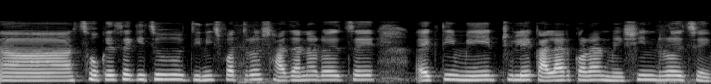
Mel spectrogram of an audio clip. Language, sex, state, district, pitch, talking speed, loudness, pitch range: Bengali, female, Jharkhand, Sahebganj, 205 Hz, 125 wpm, -16 LUFS, 190-215 Hz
